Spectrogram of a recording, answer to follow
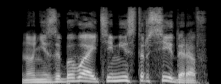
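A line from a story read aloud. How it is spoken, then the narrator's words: Stern rebuke. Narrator (Russian): строгим голосом одернул я его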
